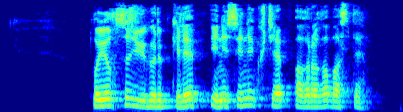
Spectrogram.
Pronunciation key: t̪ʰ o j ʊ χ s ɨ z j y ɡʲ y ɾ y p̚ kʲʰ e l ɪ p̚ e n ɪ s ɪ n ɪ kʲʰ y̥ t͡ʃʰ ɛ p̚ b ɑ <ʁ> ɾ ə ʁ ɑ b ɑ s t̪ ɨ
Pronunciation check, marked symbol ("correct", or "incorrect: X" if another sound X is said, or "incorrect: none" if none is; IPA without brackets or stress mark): correct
